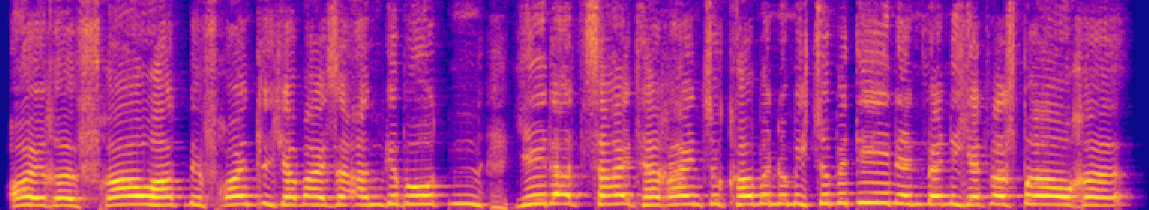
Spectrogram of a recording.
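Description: A man voicing a cheeky young male thief with a high, strained voice that turns to panicked shouts. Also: unhurried. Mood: panicked shouting.

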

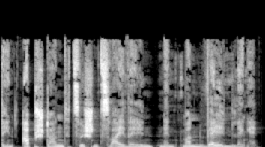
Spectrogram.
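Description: A man playing an enthusiastic old professor, husky. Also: fairly low pitch, a little slow, no echo, studio quality, full character voice. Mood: explaining. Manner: patient explaining, lively delight.

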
